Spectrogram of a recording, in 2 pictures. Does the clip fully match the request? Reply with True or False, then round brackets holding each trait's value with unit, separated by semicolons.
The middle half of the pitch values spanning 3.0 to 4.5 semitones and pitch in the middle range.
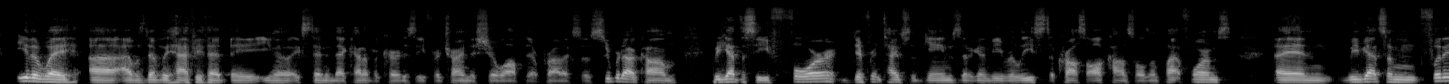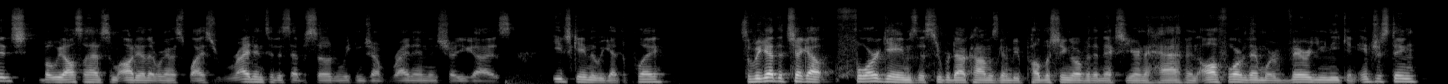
False (3.6 semitones; 100 Hz)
